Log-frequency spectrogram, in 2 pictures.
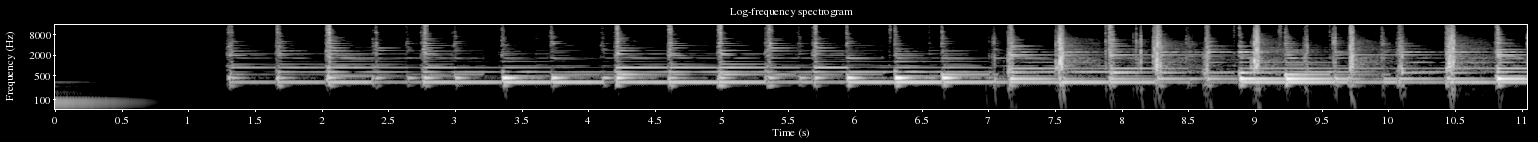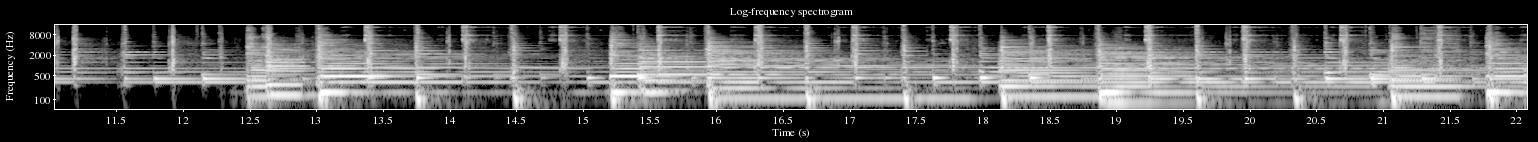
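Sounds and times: plucked string instrumental: 1.3s - 22.0s.

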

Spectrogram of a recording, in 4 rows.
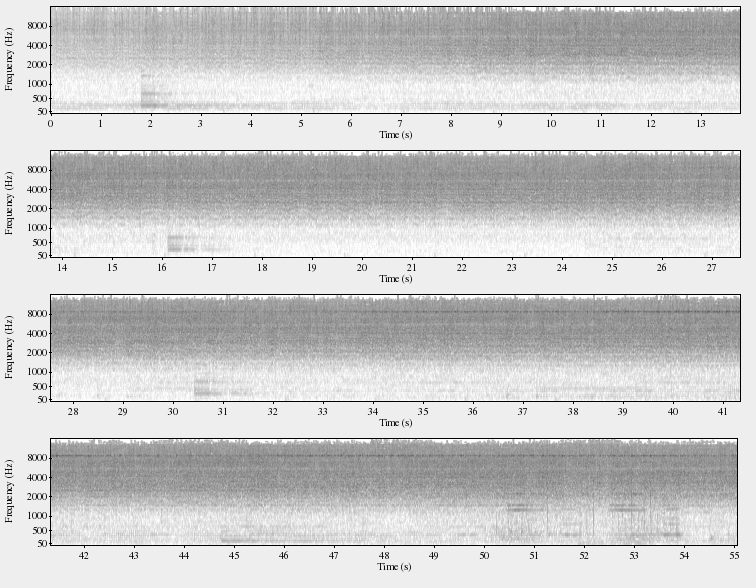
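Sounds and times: hiss of high noise from records: 0.0s - 55.0s
low held tones: 44.6s - 54.9s.

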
